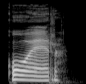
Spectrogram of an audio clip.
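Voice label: "koer", Estonian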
